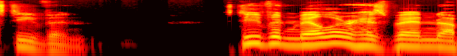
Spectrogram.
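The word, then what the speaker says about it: Stephen Miller: While Stef Stefan Miller, is that how you say his name? You see it's Steven.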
